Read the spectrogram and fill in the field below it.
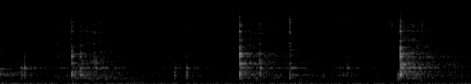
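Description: Carrots are stirred in a cooking pot with a faint sizzle beneath, while several soft scrapes of the spoon come at irregular intervals.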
